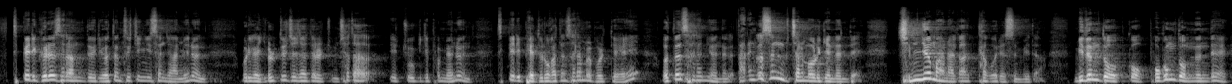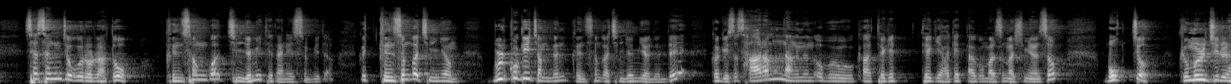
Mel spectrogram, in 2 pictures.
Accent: native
